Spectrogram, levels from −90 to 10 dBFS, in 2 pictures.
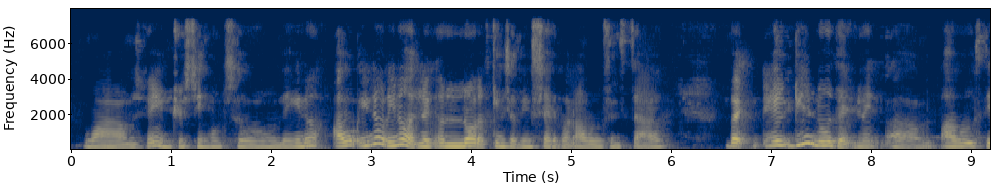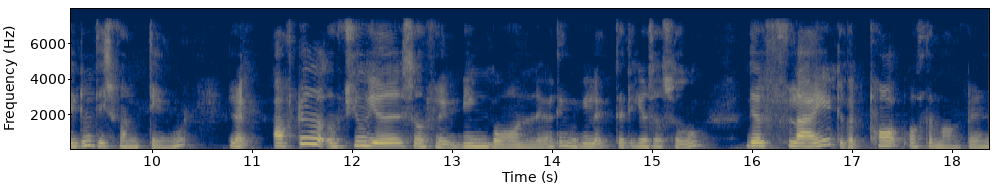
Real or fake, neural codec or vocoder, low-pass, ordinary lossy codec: fake; codec, 44.1 kHz, 3.4 kbps, Pupu-Codec; 7.2 kHz; none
